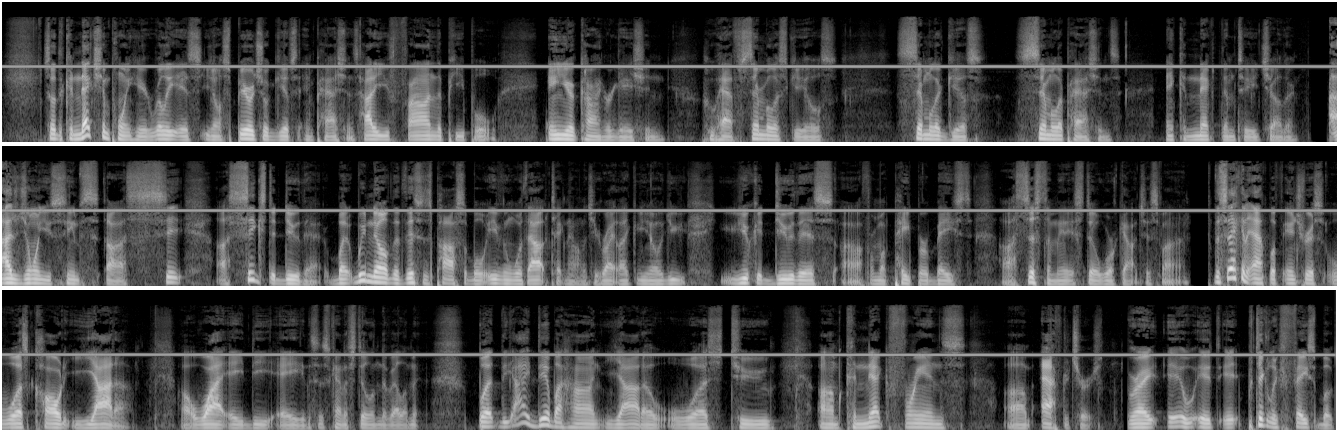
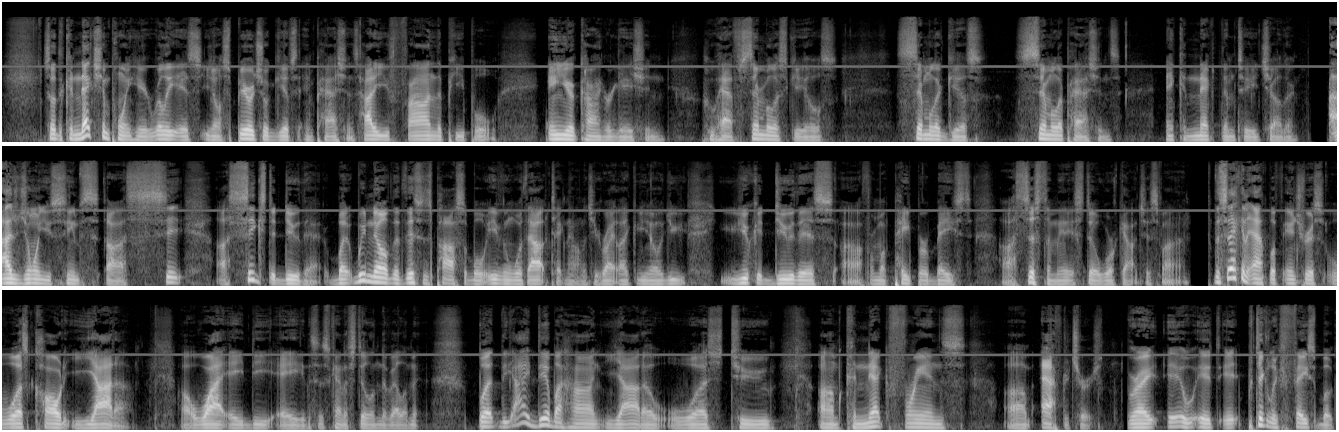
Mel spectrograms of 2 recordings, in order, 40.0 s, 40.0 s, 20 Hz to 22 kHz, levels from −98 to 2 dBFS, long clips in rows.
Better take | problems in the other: second | high-pitched whine; loud; throughout; 3.5 kHz, 8 dB below the speech; faint in the second

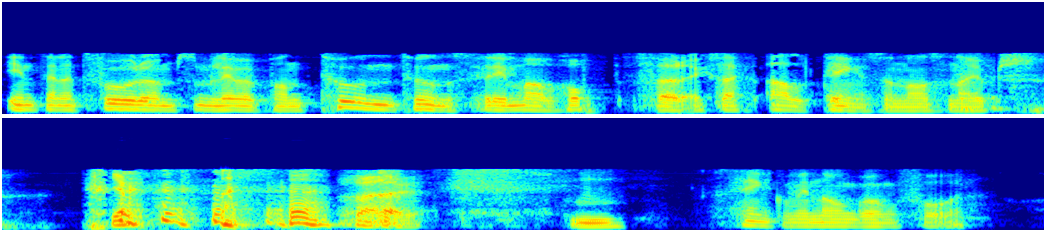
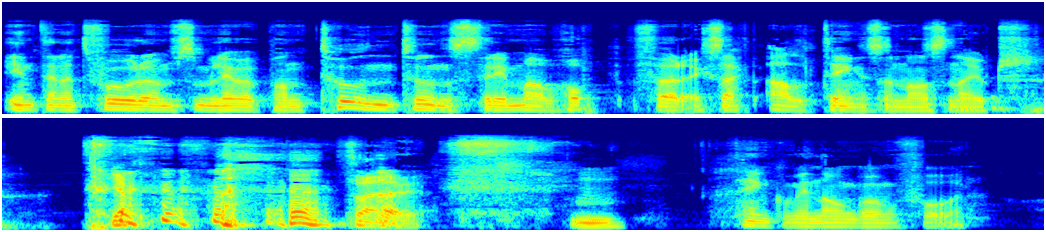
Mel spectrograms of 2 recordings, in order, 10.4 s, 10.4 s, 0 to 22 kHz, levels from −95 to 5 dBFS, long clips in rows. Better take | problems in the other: second | garbled, watery; badly; nothing above 4 kHz; slightly in the second

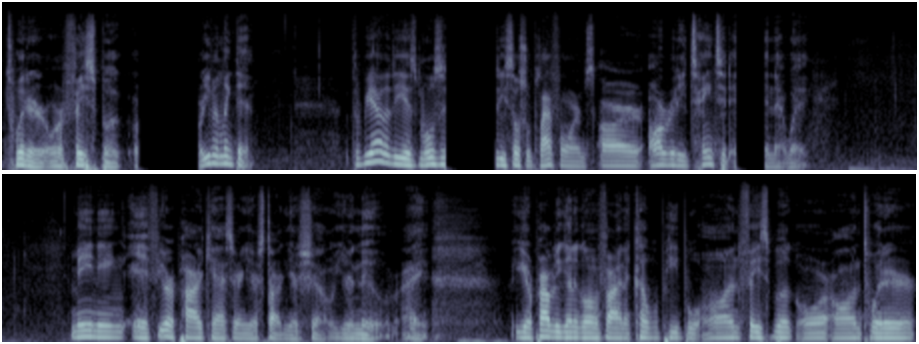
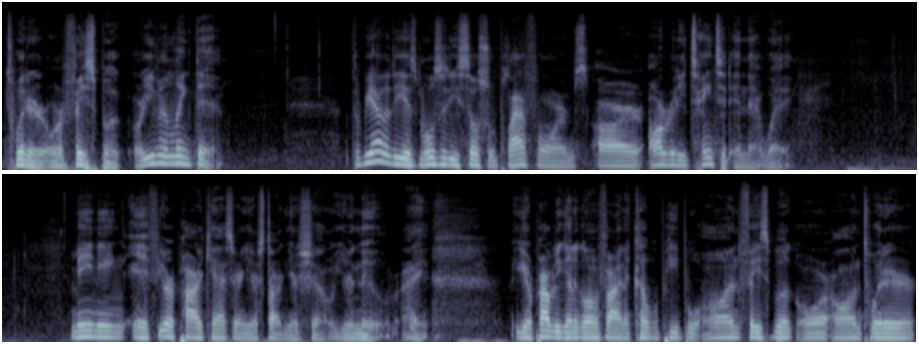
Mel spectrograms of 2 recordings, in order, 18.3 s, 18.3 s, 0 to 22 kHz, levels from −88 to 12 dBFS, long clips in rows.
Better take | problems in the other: second | audio freezing; at 1.5 s for 0.5 s, at 4.5 s for 0.5 s and at 7.5 s

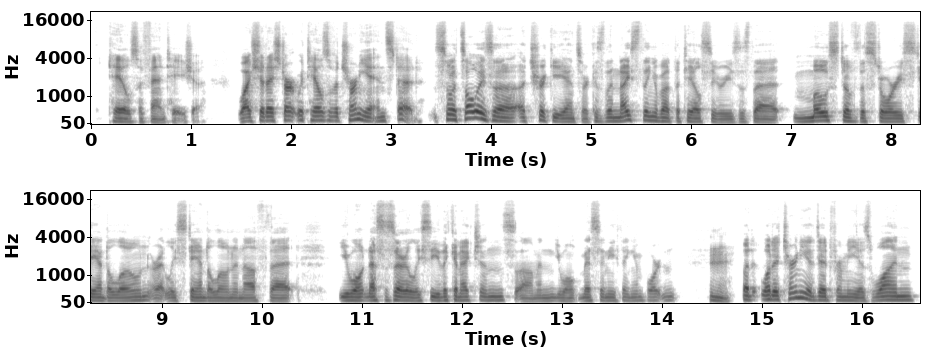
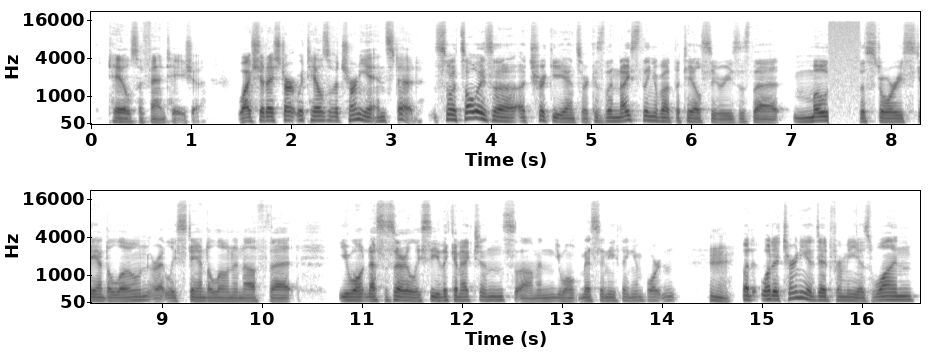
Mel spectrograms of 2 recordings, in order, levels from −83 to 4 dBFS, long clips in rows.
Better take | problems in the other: first | audio cutting out; filled with static; at 7.5 s

